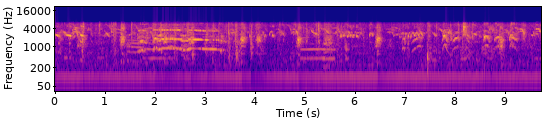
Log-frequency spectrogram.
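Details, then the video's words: Brahma chicks cheeping steadily: many brief, high, sweeping peeps in quick succession, with a few longer drawn-out whistled notes near the start, all above a continuous low hum. "Brahma chicks"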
